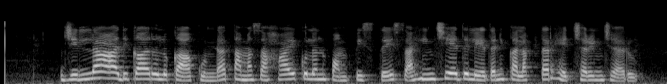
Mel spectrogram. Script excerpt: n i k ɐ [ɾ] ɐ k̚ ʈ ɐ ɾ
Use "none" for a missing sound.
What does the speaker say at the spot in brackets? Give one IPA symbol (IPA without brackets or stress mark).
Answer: l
